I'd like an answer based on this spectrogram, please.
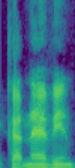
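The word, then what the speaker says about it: Cynefin: es el framework canvin se escribe cinef pero se lee canvin porque es es galés Es de Dave snowden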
